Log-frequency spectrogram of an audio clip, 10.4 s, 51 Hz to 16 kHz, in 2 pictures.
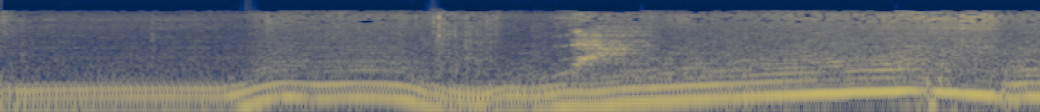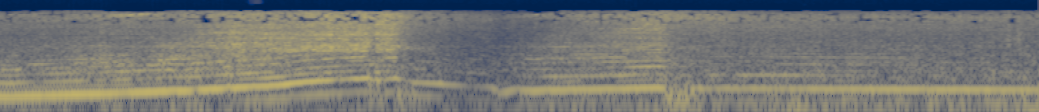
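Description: Honda Civic EK9 Type R's four-cylinder VTEC engine heard from inside the cabin. After a short rev up and down, it accelerates hard twice, its pitch climbing and then dropping suddenly at each upshift, and settles to a steady note near the end.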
